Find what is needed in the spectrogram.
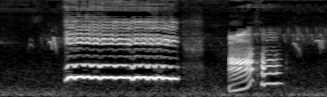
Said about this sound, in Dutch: Dat is geen kip, Jopie. Dat is een haan. En hanen leggen helemaal geen eieren.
